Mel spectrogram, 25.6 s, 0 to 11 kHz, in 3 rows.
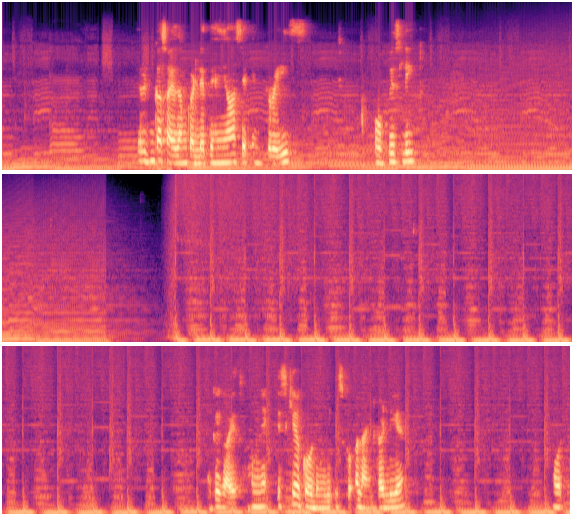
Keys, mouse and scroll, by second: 2.8 click, 8.5 click, 11.0-13.2 click, 13.7-14.5 alt+scroll down 1, 15.5 shift+click, 24.0 click.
